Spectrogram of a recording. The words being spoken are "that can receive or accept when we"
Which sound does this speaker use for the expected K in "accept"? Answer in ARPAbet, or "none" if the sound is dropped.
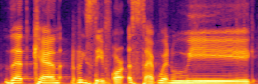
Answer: none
